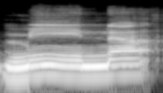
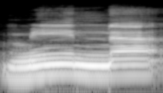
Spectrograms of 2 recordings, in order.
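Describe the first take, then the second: The two takes are said the same way.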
